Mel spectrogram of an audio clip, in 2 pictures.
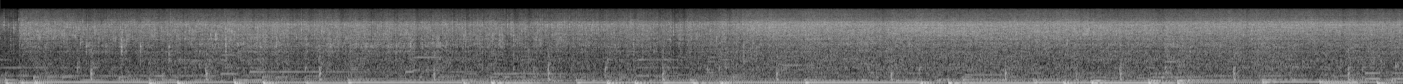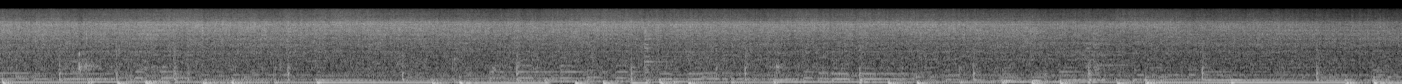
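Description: Sliced onions sizzling as they fry in hot oil in a pot, stirred now and then with a spatula. The sizzle grows louder a few seconds in.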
